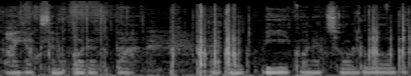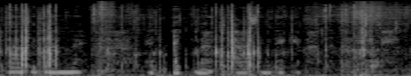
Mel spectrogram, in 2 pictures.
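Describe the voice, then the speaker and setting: At a very slow pace, a woman speaks with monotone, flat intonation and medium pitch. Her loudness swings widely, over noticeable background noise. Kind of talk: casual talk to camera, ASMR.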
